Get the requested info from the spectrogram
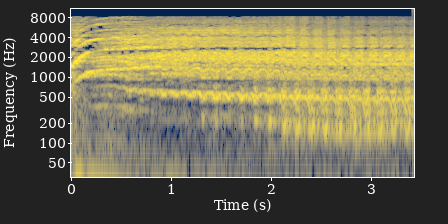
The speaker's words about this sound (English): Okay, insert a horse whinny here.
